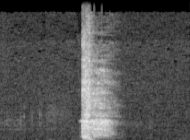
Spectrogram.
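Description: One harsh, loud cough from a man, brief and close, rising out of near silence and then fading.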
